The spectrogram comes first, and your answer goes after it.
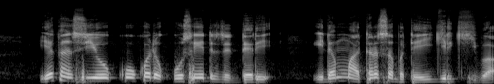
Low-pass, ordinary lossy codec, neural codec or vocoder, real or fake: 14.4 kHz; none; none; real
